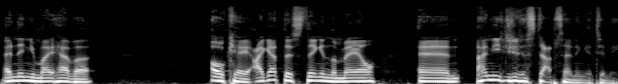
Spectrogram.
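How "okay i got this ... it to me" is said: normal talking voice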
